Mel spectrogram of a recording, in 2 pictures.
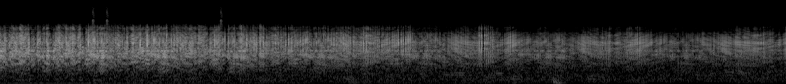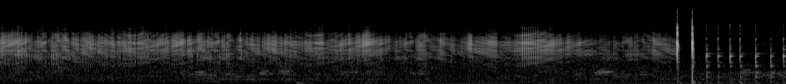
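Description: Roulette ball rolling around the outer track of a spinning roulette wheel, a steady whirring that fades slowly as the ball loses speed. Near the end it drops, hits with two sharp clicks and rattles quickly over the pocket frets as it settles.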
